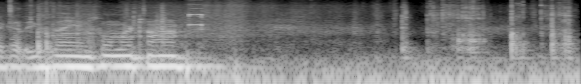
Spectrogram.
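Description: A man talking for the first second and a half, with one short electronic beep from a handheld pinpointer metal detector held against the mine's rock wall. After that come a few light taps and scrapes.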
